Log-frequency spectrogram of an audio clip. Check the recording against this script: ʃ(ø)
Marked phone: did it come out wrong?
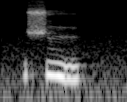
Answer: yes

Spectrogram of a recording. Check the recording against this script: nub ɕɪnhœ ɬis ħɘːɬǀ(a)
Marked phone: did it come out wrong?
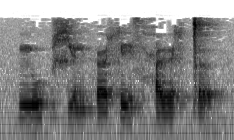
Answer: yes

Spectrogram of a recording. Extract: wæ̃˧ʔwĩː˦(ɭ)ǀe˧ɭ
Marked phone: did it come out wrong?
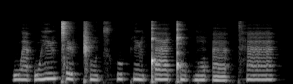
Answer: no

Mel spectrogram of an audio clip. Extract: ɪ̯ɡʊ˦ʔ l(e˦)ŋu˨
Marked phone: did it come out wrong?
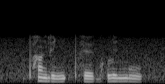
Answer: yes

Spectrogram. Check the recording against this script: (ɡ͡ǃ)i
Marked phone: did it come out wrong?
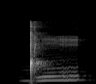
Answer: no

